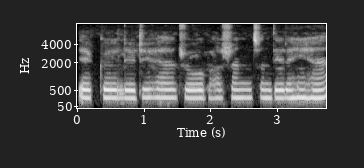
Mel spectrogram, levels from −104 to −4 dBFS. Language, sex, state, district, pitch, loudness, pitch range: Hindi, female, Bihar, Kishanganj, 255 Hz, -20 LUFS, 255-260 Hz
